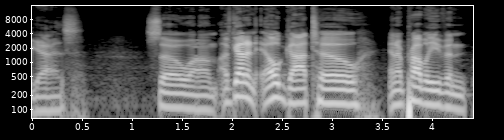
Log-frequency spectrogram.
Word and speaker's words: Elgato: so I've got an elgato and I probably even pronounced that wrong it looks like el gato to me that's what should be right it should be like the cat it's an Elgato Game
